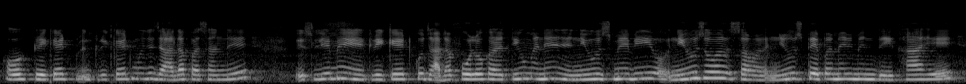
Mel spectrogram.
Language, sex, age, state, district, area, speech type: Hindi, female, 18-30, Madhya Pradesh, Bhopal, urban, spontaneous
